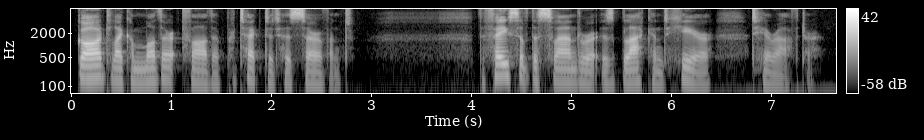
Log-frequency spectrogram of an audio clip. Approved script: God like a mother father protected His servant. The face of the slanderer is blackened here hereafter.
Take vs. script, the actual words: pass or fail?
pass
